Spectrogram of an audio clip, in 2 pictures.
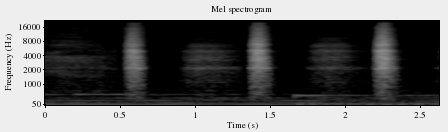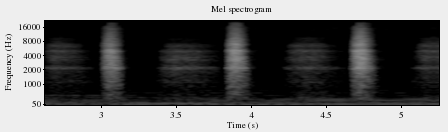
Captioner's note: rapidly exhaling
